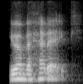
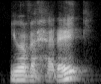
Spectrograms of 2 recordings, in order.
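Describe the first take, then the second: First: The pitch falls at the end. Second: The pitch rises at the end. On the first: It is a statement reflecting what was heard. The speaker calls it right. "my voice goes down" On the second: It is a yes-or-no question. The speaker calls it wrong. "that's now a question"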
